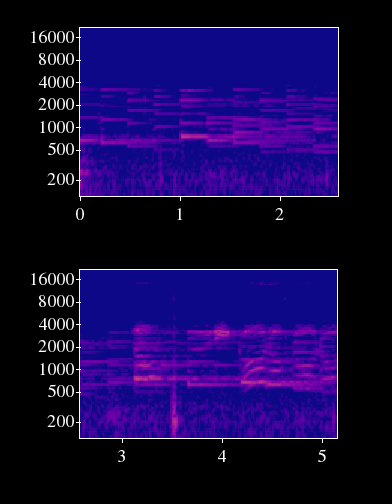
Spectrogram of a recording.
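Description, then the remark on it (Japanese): A tinny electronic nursery-rhyme tune plays from a switched-on children's book with built-in songs: bright, beepy notes in a steady, simple melody, fairly loud, with no voices. “知り合いの人がくれた本があって本本本だけどあの歌が入ってるんです例えばねいきますよえっとねこうやってスイッチオンしてこれです聞こえますかねこうやって音楽だけのもあれば”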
